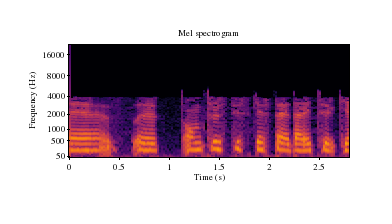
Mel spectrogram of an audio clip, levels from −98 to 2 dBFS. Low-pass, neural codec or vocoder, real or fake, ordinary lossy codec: 19.8 kHz; none; real; AAC, 16 kbps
